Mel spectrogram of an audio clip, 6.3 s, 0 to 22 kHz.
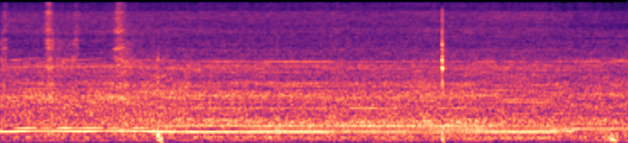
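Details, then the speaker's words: Hoover WindTunnel 3 Rewind Pet Pro upright vacuum, missing its turbo brush and needing cleaning: steady motor whine with a faint uneven flutter; the old drive belt is extremely stretched and needs replacing. "this vacuum number one needed a new belt because the old one was extremely stretched out"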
